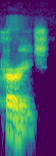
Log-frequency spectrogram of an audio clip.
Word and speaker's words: CURYJ: And as a co-founder of CURYJ, again pronounced courage, he draws from his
